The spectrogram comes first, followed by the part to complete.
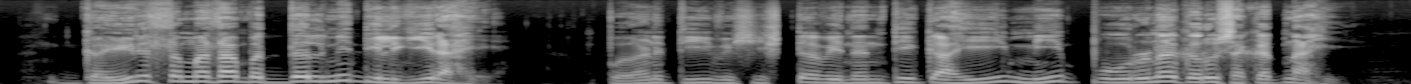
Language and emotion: Marathi, disgusted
